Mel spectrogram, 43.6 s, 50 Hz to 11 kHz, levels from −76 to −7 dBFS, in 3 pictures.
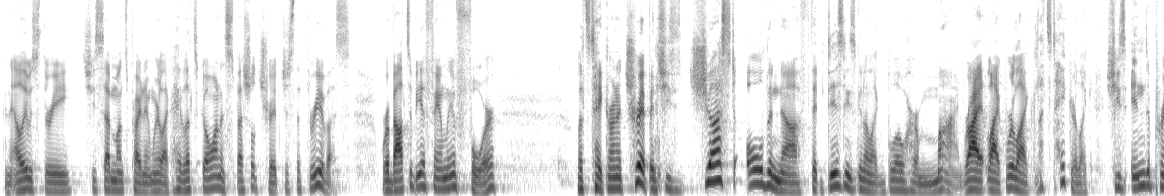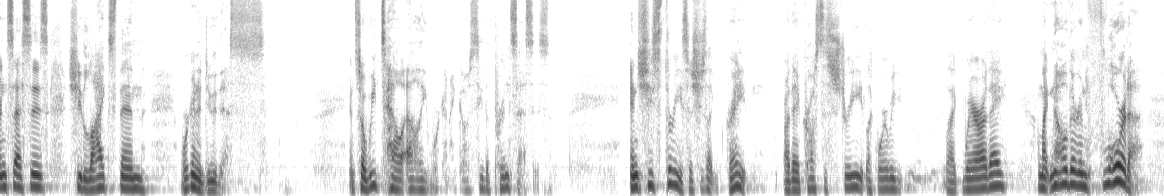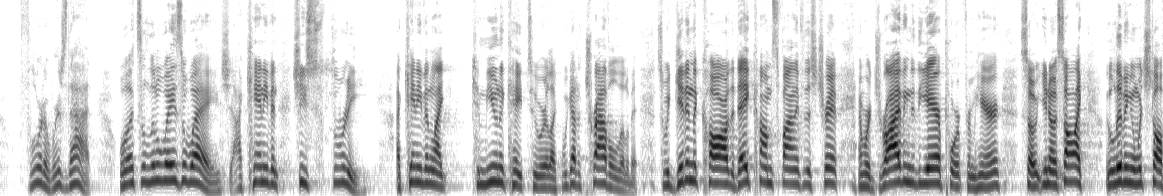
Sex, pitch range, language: male, 135-195 Hz, English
